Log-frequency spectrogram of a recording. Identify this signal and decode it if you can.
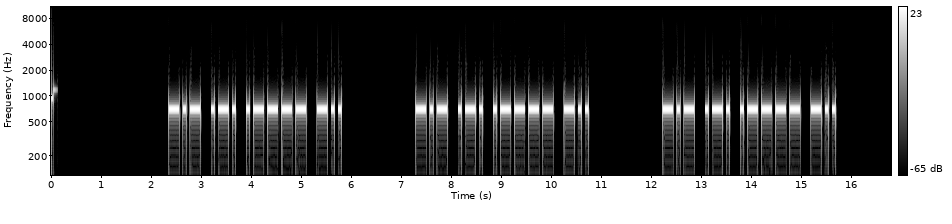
Morse code, heard as a keyed tone, about 17 wpm, 700 Hz. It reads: KR1D KR1D KR1D
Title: USA Call Signs - 4 Characters - Repeated 3x - 17wpm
